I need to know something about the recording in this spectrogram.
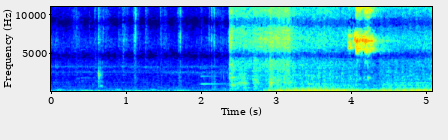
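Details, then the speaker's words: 2001 Nissan Sentra with 92,000 miles cranks and catches into an uneven, lumpy idle with a stumbling beat; code reader points to a most likely bad coil pack, and the check engine light is on. "I noticed that there's a bit of a misfire so which guys can start it up"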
